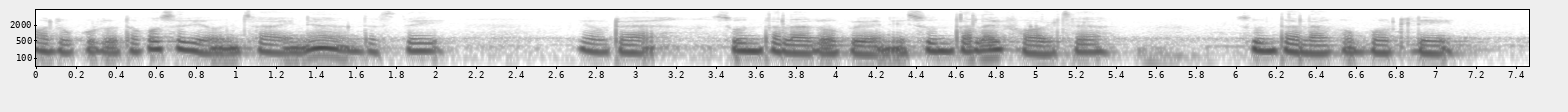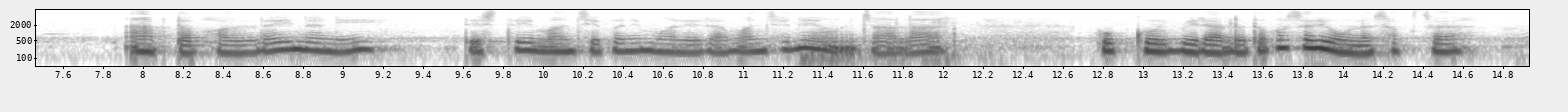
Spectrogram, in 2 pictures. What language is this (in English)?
Nepali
